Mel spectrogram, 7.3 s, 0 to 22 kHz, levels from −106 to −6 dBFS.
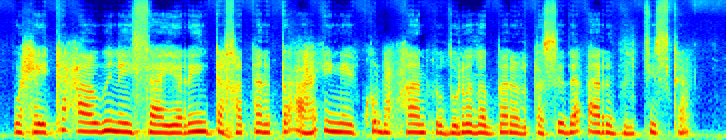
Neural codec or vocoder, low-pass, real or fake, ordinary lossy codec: codec, 44.1 kHz, 1.7 kbps, Pupu-Codec; none; fake; none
